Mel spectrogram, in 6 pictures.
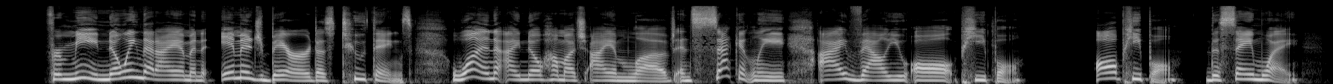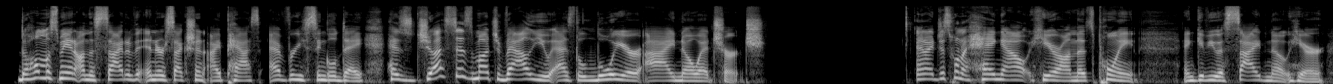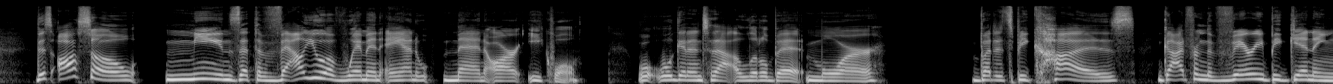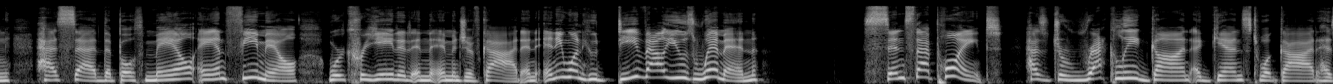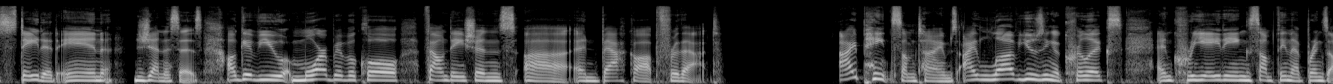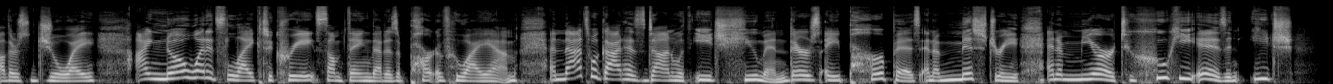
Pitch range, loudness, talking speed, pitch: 180-230 Hz, -18 LUFS, 150 wpm, 200 Hz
